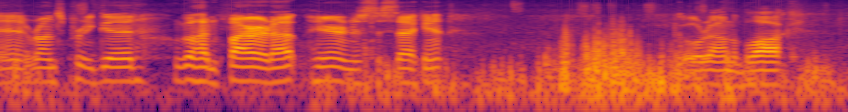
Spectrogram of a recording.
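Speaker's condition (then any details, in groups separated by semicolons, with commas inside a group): No condition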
